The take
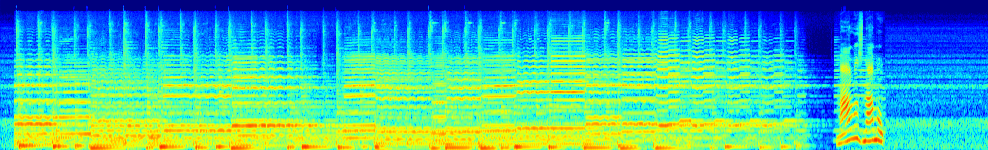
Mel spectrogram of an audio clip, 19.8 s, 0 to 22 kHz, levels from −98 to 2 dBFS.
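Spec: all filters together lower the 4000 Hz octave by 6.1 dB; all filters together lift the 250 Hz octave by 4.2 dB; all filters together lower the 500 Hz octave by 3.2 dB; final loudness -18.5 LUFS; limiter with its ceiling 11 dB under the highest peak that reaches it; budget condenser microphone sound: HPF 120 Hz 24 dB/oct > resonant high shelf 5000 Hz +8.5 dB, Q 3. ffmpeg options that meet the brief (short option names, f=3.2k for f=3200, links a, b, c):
-af "equalizer=f=250:t=o:g=7,equalizer=f=500:t=o:g=-6,equalizer=f=4k:t=o:g=-4.5,alimiter=limit=-16dB:level=0:latency=1,highpass=f=120:w=0.5412,highpass=f=120:w=1.3066,highshelf=f=5k:t=q:w=3:g=8.5,volume=7dB"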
